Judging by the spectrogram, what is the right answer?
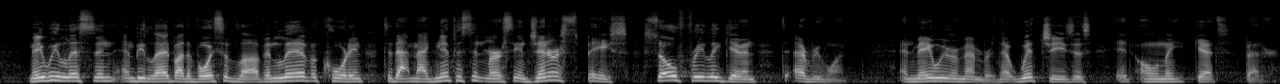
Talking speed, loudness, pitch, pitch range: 175 wpm, -25 LUFS, 140 Hz, 130-160 Hz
